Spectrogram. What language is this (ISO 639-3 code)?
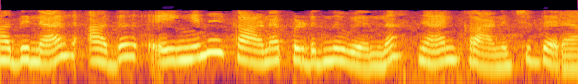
mal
